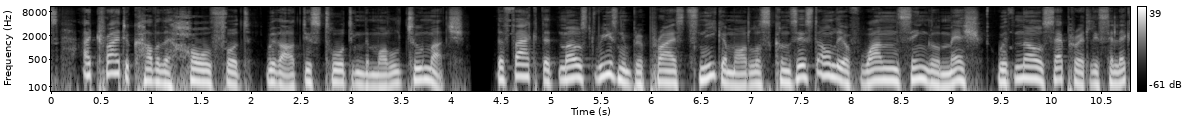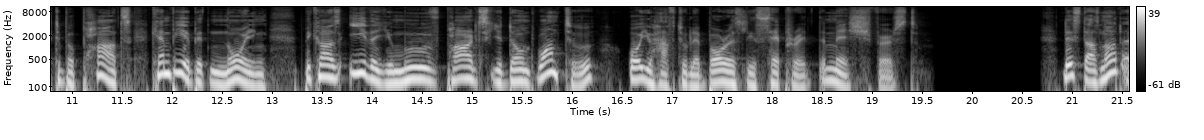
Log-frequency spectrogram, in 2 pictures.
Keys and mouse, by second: 0.2 click, 0.5 middle click, 0.8 middle click, 1.1 alt+z, 1.4 middle click, 1.8 Tab, 1.9 space, 1.9 middle click, 2.1 click, 2.5 click, 2.5 space, 2.8 alt+z, 2.9 click, 2.9 click, 3.1 click, 3.3 click, 3.4 alt+z, 3.5 click, 3.8 Tab, 4.0 click, 4.6 click, 5.6 click, 6.0 click, 6.1 click, 6.3 click, 6.8 Tab, 6.8 click, 7.3 ctrl+alt+x, 7.4 click, 7.9 click, 8.1 click, 8.4 click, 8.7 click, 9.6 right click, 9.8 shift+click, 10.3 right click, 10.3 BackSpace, 10.8 right click, 11.1 right click, 11.3 right click, 11.4 click, 11.6 right click, 11.7 click, 11.9 click, 13.1 click, 13.2 shift+click, 13.5 Tab, 14.4 click, 14.6 click, 14.9 Tab, 14.9 click, 15.4 Tab, 15.9 ctrl+l, 17.1 click, 17.1 click, 17.6 click, 18.0 click, 18.1 click, 20.1 alt+shift+o.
